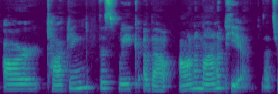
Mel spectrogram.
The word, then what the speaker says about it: onomatopoeia: All right, fifth grade, we are talking this week about onomatopoeia.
